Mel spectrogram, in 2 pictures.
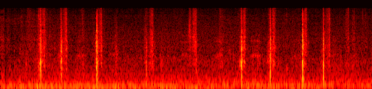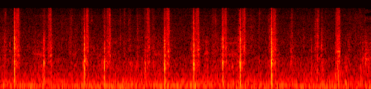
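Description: Knife cutting cherry tomatoes on a plastic plate: the blade taps the plate in sharp, irregular clicks, about two or three a second.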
